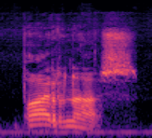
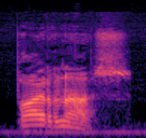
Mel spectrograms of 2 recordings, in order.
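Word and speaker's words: πόρνος: Parnas. Parnas. Right, and it's spelled pornos.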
